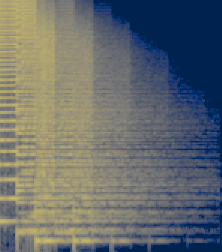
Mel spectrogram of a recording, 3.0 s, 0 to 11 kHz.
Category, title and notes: Instrument samples > Synths / Electronic
Denied/Wrong (Jingle)
The 1st Version Of This Jingle, Could Be Used To Show Something Is Bad.
computer, futuristic, scifi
